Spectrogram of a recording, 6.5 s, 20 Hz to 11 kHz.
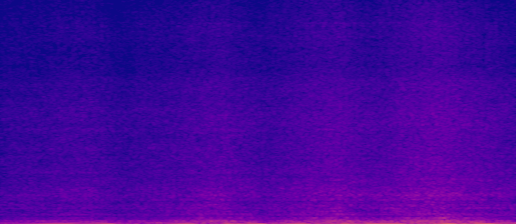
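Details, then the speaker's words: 2016 Mazda 3 2.2 Skyactiv diesel running very rough and shuddering, won't rev, multiple warning lights on; uneven lumpy stumbling idle, misfire on several cylinders. "she won't won't rev we check engine lights it's actually shuttering like crazy there"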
